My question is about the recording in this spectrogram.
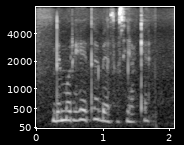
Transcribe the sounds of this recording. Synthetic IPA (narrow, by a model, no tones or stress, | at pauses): d̪ɪmoɾhet̪ɛbɛsasjakɛ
